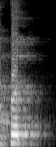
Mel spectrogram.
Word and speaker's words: boat: Okay, so the pronunciation problem here is with the O sound. Most Indonesians are saying O. Oh. O. Boat. Oh. So we need to finish it. We need our lips to keep going, okay?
